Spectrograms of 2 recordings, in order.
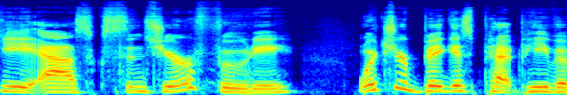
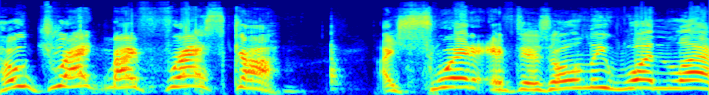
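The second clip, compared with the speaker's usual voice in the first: put-on booming, echoing yell, louder; 11 semitones higher, 5 dB louder than usual. Retelling what the dad shouted about the fresca: imitating dad's booming, echoing voice. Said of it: "I can still hear this booming, echoing".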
